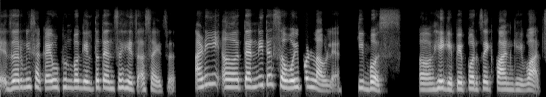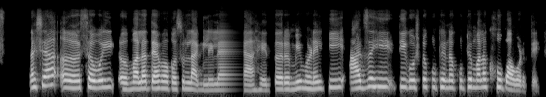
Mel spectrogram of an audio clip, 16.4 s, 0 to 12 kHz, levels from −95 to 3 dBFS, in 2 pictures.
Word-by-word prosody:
जर 225 +2 +3
मी 245 +2 -3
सकाळी 225 -4 +1
उठून 235 0 -2
बघेल 215 -3 +1
तर 225 - +3
त्यांचं 215 0 +1
हेच 200 -4 -1
असायचं 165 -5 -5 0.4
आणि 320 +8 +1
अ, 240 - +2 0.3
त्यांनी 255 +4 +4
त्या 325 0 0
सवयी 225 +1 +7
पण 260 -3 +3
लावल्या, 150 -8 0 0.3
की 220 - -2
बस 185 -6 +2 0.5
अ, - - -1 0.2
हे 215 +3 +4
घे 185 -3 +1
पेपरचे 195 0 +2
1 195 - -2
पान 185 -1 +4
घे 170 -1 -7
वाच. 165 +1 -1 0.4
अशा 270 +6 +2
अ, 220 -5 +1
सवयी 235 0 +2 0.3
मला 200 +1 +4
तेव्हापासून 205 -1 +1
लागलेल्या 165 -2 -3 0.4
आहेत. 160 +1 -7
तर 185 -1 +1
मी 200 +3 -2
म्हणेल, 200 -1 -2
की 235 0 -5 0.2
आजही 255 +4 -1
ती 250 - 0
गोष्ट 235 +1 -2
कुठे 240 0 -2
ना 225 -1 -2
कुठे 230 +2 -1
मला 230 +1 +1
खूप 235 -4 -1
आवडते. 160 -5 -2
215 Hz, 170 wpm, -22 LUFS, 185-235 Hz, 0.5 s, सवयी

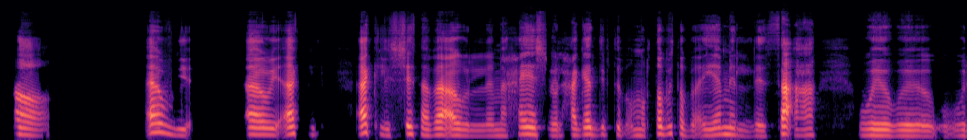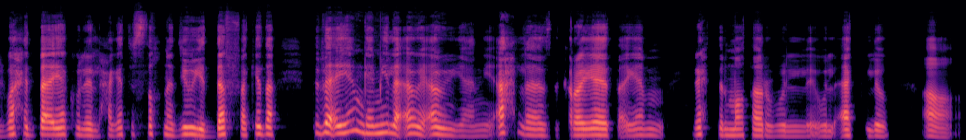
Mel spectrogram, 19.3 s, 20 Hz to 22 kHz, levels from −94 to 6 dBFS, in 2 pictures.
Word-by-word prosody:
آه، 175 -5 +2 1.0
أوي، 220 -9 +2 0.6
أوي. 185 -1 +3
أكل 200 -2 +2 0.4
أكل 230 -5 +5
الشتا 180 +1 -1
بقى 180 -1 +6
والمحاشي 160 +4 -3
والحاجات 180 +4 -1
دي، 195 +3 -12
بتبقى 185 - -12
مرتبطة 200 +4 -4
بأيام 170 +5 -4
السقعة، 165 +3 +3 0.4
و 170 0 -4
و 155 -1 -3
والواحد 165 +6 -5
بقى 185 -1 +7
ياكل 190 -2 -2
الحاجات 170 +4 -6
السخنة 200 -2 -6
دي، 195 +5 0
ويتدفى 180 +1 +2
كده، 200 0 +1 0.3
بتبقى 230 0 +5
أيام 250 +6 +2
جميلة 225 +1 +2
أوي، 210 -2 +1
أوي 180 -5 0
يعني 150 +5 -8
أحلى 185 -8 0
ذكريات، 170 +1 +2
أيام 165 +3 -8 0.3
ريحة 195 +1 -3
المطر 170 -2 -2
وال 145 -1 -10
والأكل، 155 0 -4 0.4
آه - - -3
175 Hz, 120 wpm, -26 LUFS, 160-195 Hz, 1.0 s, بقى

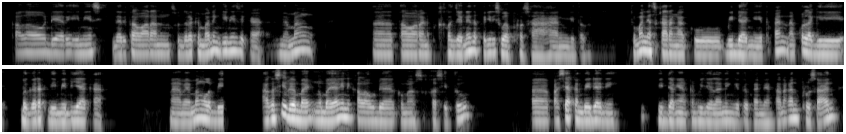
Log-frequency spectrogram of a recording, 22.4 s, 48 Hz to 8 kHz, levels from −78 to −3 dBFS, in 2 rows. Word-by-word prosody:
Kalau 135 0 -4
dari 130 0 -4
ini 130 +2 -4
sih, - - -8
dari 115 +1 -3
tawaran 125 0 -1
saudara 120 +1 -3
kemarin 135 +5 +1
gini 150 +1 +2
sih, 135 - -2
Kak, 110 -2 -7 0.2
memang, 125 +7 -1 1.0
eee, 120 -1 -4
tawaran 120 0 -1
pekerjaannya 125 +3 0
itu 160 - +4
tapi 150 - -11
di - - -5
sebuah 120 -3 +2
perusahaan 105 -2 -6
gitu. 105 0 -9 0.6
Cuman 150 +7 +2
yang 145 - +3
sekarang 125 -2 0
aku 115 -1 -1
bidangnya 115 -2 +1
itu - - -22
kan 155 +1 -1
aku 120 +4 -6
lagi 120 -2 +2 0.2
bergerak 120 +1 +3
di 115 - +1
media, 115 +2 +2
Kak. 110 -3 -9 0.8
Nah, 115 -1 -3
memang 115 +7 +2
lebih 125 -1 +1 0.5
aku 125 +3 +1
sih 205 - +5
udah 150 -6 +11
ngeba 130 -2 +6
ngebayangin 125 +6 +5
nih - - -9
kalau 125 -1 +1
udah 115 -1 -1
aku 115 - -18
masuk 115 -2 -7
ke 115 - -6
situ, 140 - -2 0.8
eee, 120 0 -2
pasti 120 +3 +2
akan 135 -2 +4
beda 125 +1 +6
nih 115 -1 -4 0.6
bidang 120 -1 0
yang 115 - -2
akan 120 +2 -7
dijalani 115 0 -1
gitu 110 +1 -5
kan 110 -1 -4
ya. 105 - -4
Karena 115 +2 -4
kan 145 0 +5
perusahaan 130 +5 +1
120 Hz, 170 wpm, -25 LUFS, 115-130 Hz, 1.0 s, udah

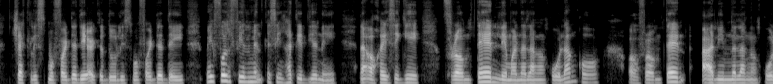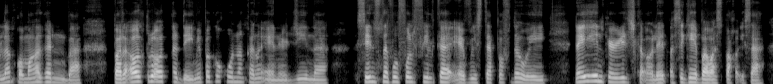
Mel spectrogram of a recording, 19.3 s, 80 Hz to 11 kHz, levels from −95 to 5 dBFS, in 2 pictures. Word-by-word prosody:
checklist 130 -1 -2
mo 130 - -2
for 130 -1 +1
the 150 - +2
day 145 0 +4
or - - +3
to-do 125 -1 -3
list 125 +1 -6
mo 125 - -3
for 130 +1 -3
the 140 +1 +2
day 125 0 -1 0.2
may 195 +1 +1
fulfillment 190 -4 +2
kasing 160 0 -7
hatid 150 -2 -2
'yun 145 0 -3
eh, 115 - -7 0.3
na 150 0 +1
okey 140 -2 +1
sige 145 0 -3 0.2
from 130 -1 +2
10 175 +2 +5
5 125 -3 +1
nalang 125 +1 -1
ang 125 - -16
kulang 160 +10 -2
ko 155 -5 -8 0.3
o 125 - -5
from 135 +2 -2
10 180 0 +5 0.3
6 135 -1 +4
na 135 - +2
lang 135 -1 -1
ang 135 - -13
kulang 165 +7 -1
ko - - 0
mga 165 +3 +1
ganun 165 - -7
ba, 60 0 -1 0.4
para 145 -1 +6
all 185 +2 +8
throughout 195 -1 +4
the 175 - -2
day 140 - -1
may 160 - -4
pagkukunan 190 -1 -5
ka 165 - -7
ng 165 - -5
energy 115 - -4
na 130 -1 -3 0.4
since 175 -1 +2
nafu-fulfill 180 -1 -1
ka 175 -1 +4
every 150 +2 -1
step 150 +1 -3
of 150 - -10
the 170 - +1
way, 130 -3 0 0.4
nai-encourage 175 -5 +4
ka - - -4
ulit 70 - 0
o - - -3
sige 165 +3 +1
bawas 140 - +4
pa - - +1
ko - - -10
1 - - -3
145 Hz, 210 wpm, -24 LUFS, 130-175 Hz, 0.4 s, all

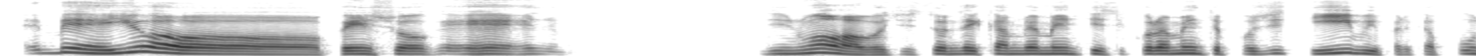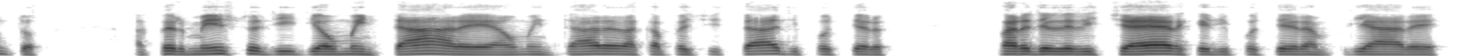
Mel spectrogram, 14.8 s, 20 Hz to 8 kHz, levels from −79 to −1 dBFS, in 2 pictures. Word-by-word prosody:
Eh, 180 - -15
beh, 200 -1 0
io 155 - +2
penso 155 -1 -2
che 150 0 -6
uhm, 135 -3 -25 0.9
di 160 +3 -11
nuovo, 170 -9 +1
ci 130 +3 -20
son 155 +2 -6
dei 160 -1 -3
cambiamenti 160 -1 -4
sicuramente 165 +3 -4
positivi 170 +2 -4
perché, 135 0 -15
appunto, 160 -1 -9 0.4
ha - - -13
permesso 150 +2 +1
di 145 +1 -5
di 145 - -5
aumentare 140 0 +3
aumentare 135 +3 -2
la 135 -2 0
capacità 140 +3 -2
di 135 - -12
poter 135 -1 -4 0.5
fare 145 0 +5
delle 145 -1 +3
ricerche, 140 +1 +6
di 130 0 -9
poter 135 +1 -3
ampliare 130 0 -1
145 Hz, 130 wpm, -25 LUFS, 135-160 Hz, 0.9 s, ricerche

